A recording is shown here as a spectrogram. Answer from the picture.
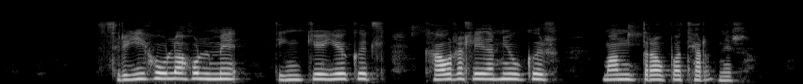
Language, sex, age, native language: Icelandic, female, 20-29, Icelandic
